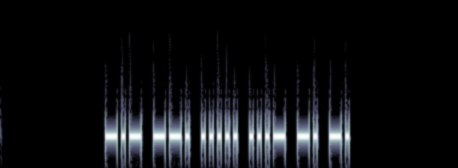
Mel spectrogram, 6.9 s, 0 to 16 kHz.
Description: Morse code, heard as a keyed tone, about 20 wpm, 700 Hz. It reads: KG5VNN
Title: Speed Racing - USA 2x3 Call Signs 17wpm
